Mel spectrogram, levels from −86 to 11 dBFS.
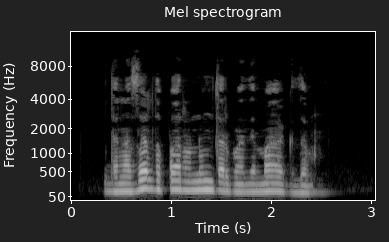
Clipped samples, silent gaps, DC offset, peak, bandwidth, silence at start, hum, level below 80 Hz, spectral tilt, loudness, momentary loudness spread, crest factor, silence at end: under 0.1%; none; under 0.1%; -8 dBFS; 9.6 kHz; 0.35 s; none; -68 dBFS; -6.5 dB/octave; -26 LUFS; 12 LU; 20 dB; 0.5 s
